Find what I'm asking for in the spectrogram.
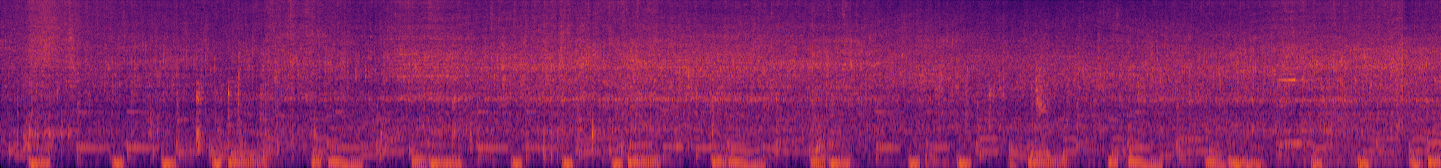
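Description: Potato and cauliflower pieces fry in a pan, a dense, loud, steady sizzle close by. Rumbling low bursts repeat throughout as the pieces settle and crackle in the hot oil.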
